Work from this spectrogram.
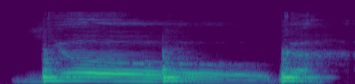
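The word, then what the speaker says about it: योग: And what do we know about O from the vowel song? It's long. Yes, it's 2 beats, right? So this word would be pronounced yoga, yoga, yoga.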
